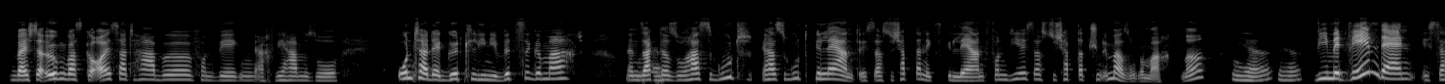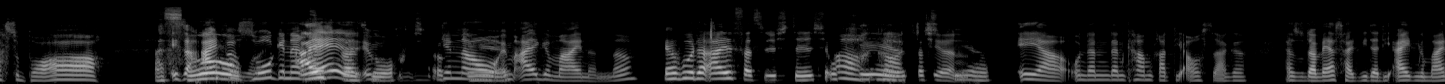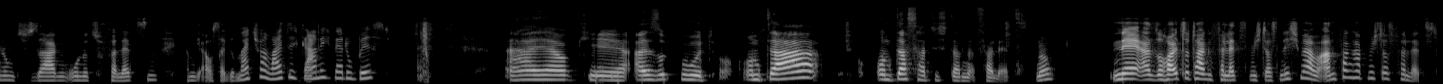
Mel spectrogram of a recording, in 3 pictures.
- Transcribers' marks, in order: put-on voice: "Wie mit wem denn?"; tapping; put-on voice: "Manchmal weiß ich gar nicht, wer du bist"; snort; giggle; other background noise
- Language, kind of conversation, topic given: German, unstructured, Wie kannst du deine Meinung sagen, ohne jemanden zu verletzen?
